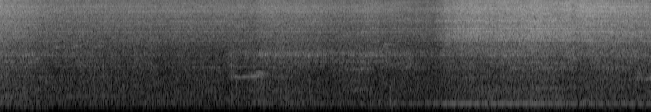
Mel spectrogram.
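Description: A La Pavoni Europiccola espresso machine vents its steam pressure in a steady, faint hiss that swells a little louder near the end, with no voices over it.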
